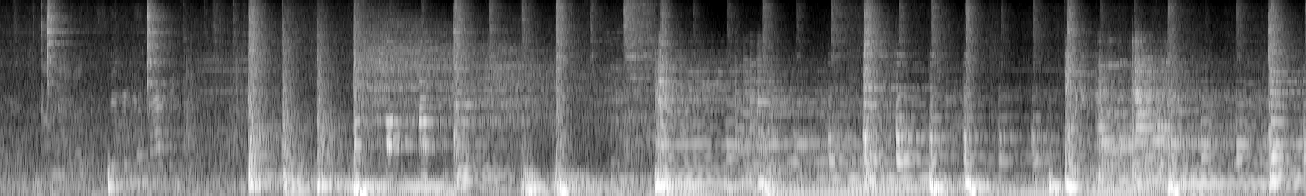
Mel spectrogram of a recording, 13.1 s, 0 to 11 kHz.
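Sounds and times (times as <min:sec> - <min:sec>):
drum kit beat: 0:02.2 - 0:13.0
held bass notes: 0:03.5 - 0:13.0
guitar chords: 0:03.6 - 0:13.0.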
